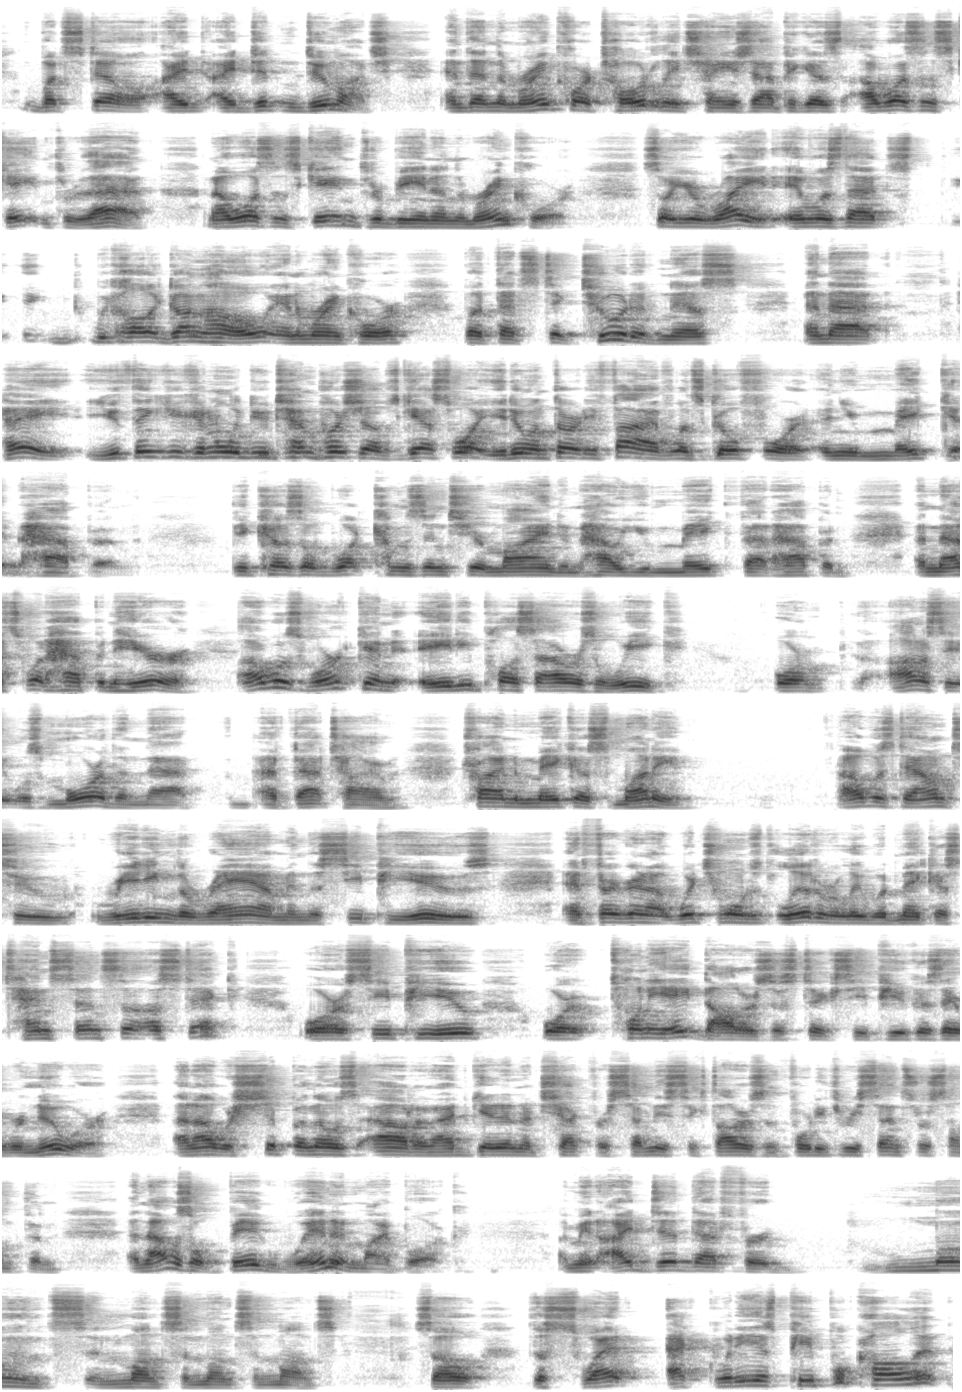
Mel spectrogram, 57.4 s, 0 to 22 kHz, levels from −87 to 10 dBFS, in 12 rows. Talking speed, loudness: 210 wpm, -18 LUFS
